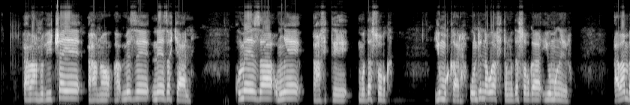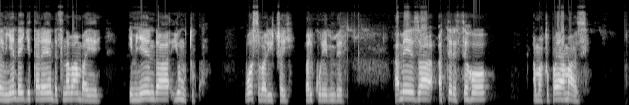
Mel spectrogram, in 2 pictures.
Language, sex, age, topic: Kinyarwanda, male, 25-35, health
